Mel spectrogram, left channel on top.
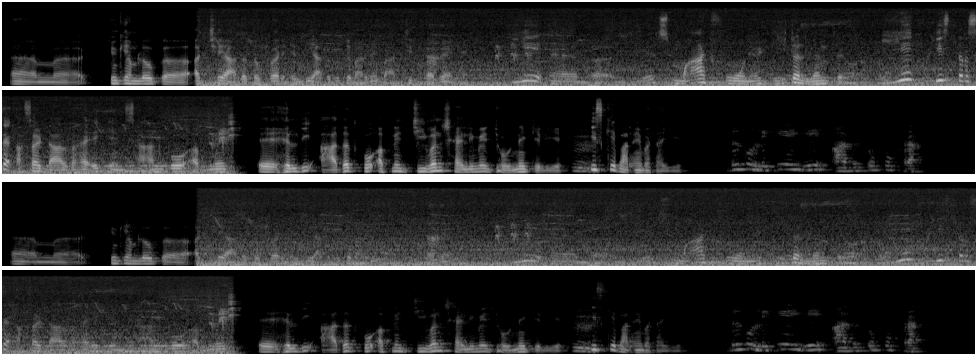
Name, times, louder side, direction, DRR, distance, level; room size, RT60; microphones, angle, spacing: voice 1, 0.1-4.5 5.1-8.4 8.8-12.0 12.3-15.3 15.6-16.5, left 6 dB, 75° left, 0.3 m, -32 dB
sound 1, 1.9-12.1, equal, 10° right, 0.5 m, -33 dB
voice 2, 4.2-4.5 8.7-8.9 15.4-15.7 17.0-18.8, equal, 10° left, 5.5 m, -45 dB
12.5 x 5.8 x 2.7 m
head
